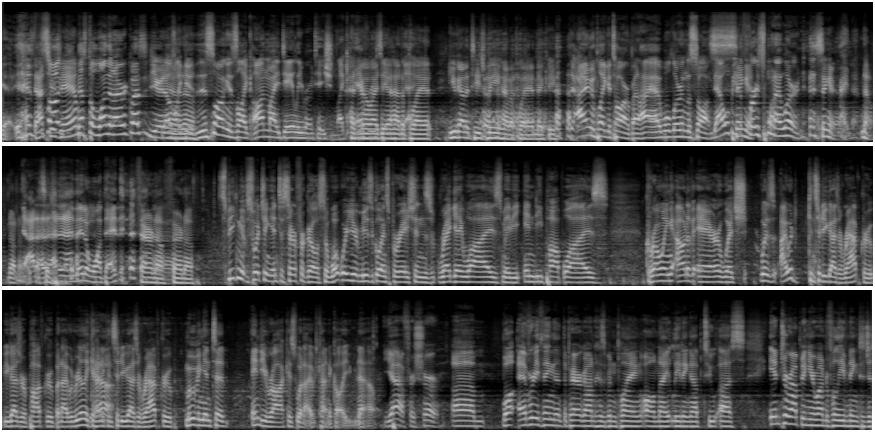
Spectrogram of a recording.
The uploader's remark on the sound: Live from Nantasket Beach. In our first-ever live podcast in front of an audience.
